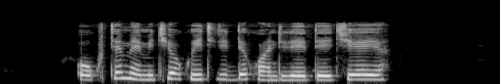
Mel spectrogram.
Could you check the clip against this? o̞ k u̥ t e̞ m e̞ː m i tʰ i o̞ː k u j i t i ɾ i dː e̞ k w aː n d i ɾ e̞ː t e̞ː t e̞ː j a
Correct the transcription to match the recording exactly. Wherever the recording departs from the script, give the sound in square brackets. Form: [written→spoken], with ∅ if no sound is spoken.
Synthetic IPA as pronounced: o̞ k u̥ t e̞ m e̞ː m i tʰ i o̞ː k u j i t i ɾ i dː e̞ k w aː n d i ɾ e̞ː t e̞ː [t→c] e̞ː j a

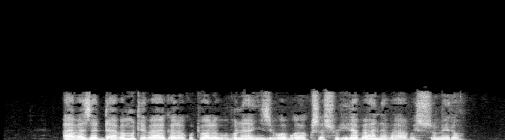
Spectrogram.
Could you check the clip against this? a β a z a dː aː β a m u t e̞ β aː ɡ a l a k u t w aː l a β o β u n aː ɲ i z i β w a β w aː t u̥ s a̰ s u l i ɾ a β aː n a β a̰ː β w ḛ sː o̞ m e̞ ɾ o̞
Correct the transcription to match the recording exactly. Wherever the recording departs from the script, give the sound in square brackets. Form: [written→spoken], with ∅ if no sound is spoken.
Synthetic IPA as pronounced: a β a z a dː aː β a m u t e̞ β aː ɡ a l a k u t w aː l a β [o→u] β u n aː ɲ i z i β w a β w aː [t→k] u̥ s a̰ s u l i ɾ a β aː n a β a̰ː β w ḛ sː o̞ m e̞ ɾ o̞

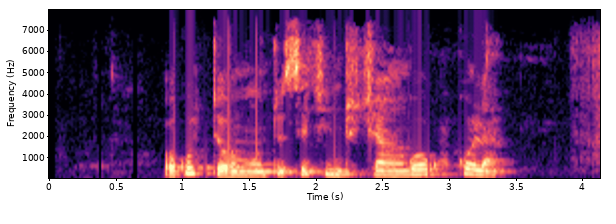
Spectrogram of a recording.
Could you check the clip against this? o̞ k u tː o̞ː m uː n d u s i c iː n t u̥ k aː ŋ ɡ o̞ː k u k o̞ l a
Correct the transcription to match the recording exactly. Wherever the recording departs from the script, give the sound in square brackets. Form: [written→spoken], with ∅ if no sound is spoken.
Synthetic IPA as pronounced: o̞ k u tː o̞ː m uː n [d→t] u s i c iː n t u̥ [k→c] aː ŋ ɡ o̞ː k u k o̞ l a

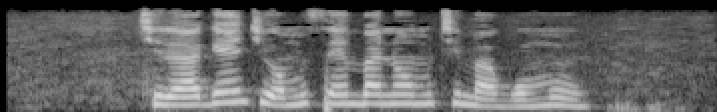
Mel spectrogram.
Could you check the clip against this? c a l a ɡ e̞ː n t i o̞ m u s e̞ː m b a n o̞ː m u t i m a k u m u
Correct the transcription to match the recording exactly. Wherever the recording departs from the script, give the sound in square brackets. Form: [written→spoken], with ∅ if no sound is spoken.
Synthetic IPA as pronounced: c [a→i] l a ɡ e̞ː n t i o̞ m u s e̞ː m b a n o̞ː m u t i m a [k→ɡ] u m u

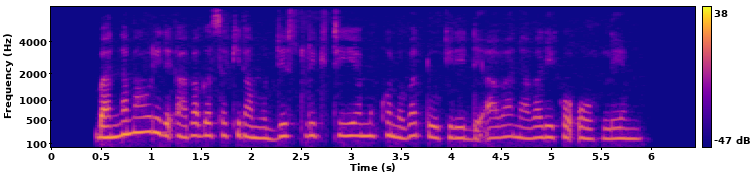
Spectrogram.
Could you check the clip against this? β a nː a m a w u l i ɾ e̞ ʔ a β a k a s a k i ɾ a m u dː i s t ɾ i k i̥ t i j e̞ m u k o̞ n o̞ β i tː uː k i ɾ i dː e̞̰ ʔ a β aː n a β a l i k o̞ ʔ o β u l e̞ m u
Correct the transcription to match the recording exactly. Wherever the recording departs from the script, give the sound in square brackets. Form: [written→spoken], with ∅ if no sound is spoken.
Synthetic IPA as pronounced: β a nː a m a w u l i ɾ e̞ ʔ a β a [k→ɡ] a s a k i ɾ a m u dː i s t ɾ i k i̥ t i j e̞ m u k o̞ n o̞ β [i→a] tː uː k i ɾ i dː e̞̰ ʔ a β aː n a β a l i k o̞ ʔ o β u l e̞ m u

